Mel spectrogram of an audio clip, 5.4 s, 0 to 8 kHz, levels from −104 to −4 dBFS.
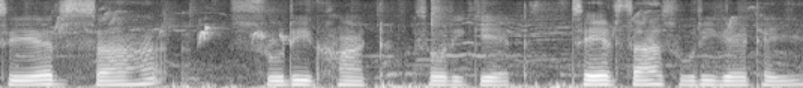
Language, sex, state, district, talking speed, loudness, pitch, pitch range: Magahi, male, Bihar, Jahanabad, 110 wpm, -16 LUFS, 135 Hz, 125-140 Hz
